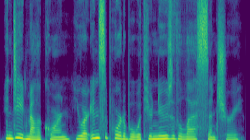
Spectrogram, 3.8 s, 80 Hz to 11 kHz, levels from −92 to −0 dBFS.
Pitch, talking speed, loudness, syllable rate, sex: 210 Hz, 190 wpm, -16 LUFS, 6.5 syllables/s, female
